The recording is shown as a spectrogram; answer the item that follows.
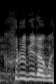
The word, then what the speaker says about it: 크룹: 근데 왜 크룹이라고 했느냐? 그룹 하면은 우리 영어의 그룹과 혼동이 됩니다. 그래서 표현을 그리고 원어에도 더 가까워요. 그래서 크룹이라고 남목사님께서 표현하셨고 저도 그게 더 맞는 것 같아요. 히브리어 발음도 크룹에 더 가깝다고 하시네요.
